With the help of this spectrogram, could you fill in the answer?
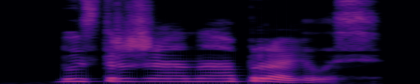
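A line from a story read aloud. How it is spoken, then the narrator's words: Hiss. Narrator (Russian): прошипел бывший узник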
